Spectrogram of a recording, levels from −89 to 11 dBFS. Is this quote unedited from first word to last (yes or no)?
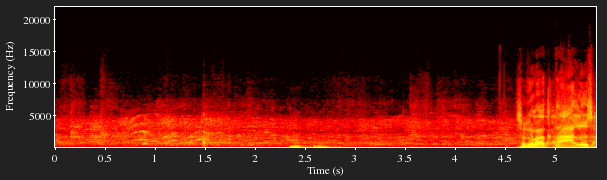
no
